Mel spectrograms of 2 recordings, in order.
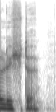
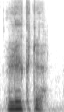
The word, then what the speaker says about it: Lügde: Und wenn man davon ausgeht, dass ein deutscher Ortsname so ausgesprochen wird, wie die gewöhnlichen Ausspracheregeln anzuwenden sind, dann würde man erstmal sagen, der Ort heißt Lügde. – Ja. – Weil das G nach einem Vokal als ein G oder ein K gesprochen wird.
